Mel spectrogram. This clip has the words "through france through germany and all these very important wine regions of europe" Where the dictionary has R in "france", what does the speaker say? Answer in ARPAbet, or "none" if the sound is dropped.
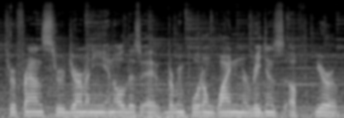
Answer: R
